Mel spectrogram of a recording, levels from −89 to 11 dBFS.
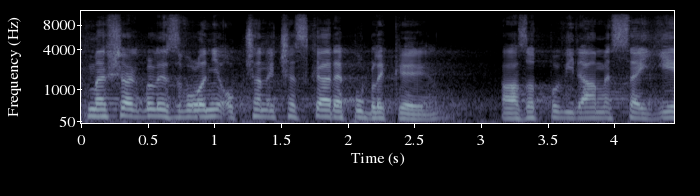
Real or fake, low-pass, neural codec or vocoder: fake; 10.8 kHz; vocoder, 44.1 kHz, 128 mel bands, Pupu-Vocoder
